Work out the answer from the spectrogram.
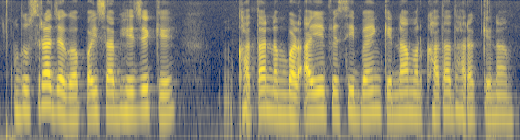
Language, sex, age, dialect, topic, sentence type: Magahi, female, 31-35, Western, banking, question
